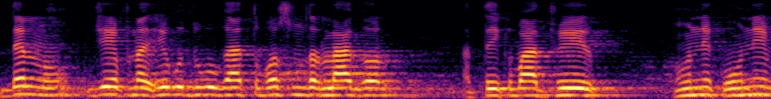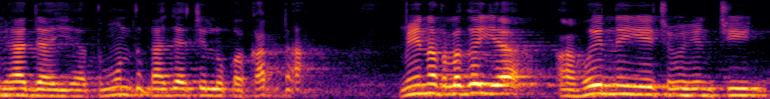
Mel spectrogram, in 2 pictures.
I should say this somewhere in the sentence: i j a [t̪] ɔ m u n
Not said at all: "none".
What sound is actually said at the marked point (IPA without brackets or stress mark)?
t̪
